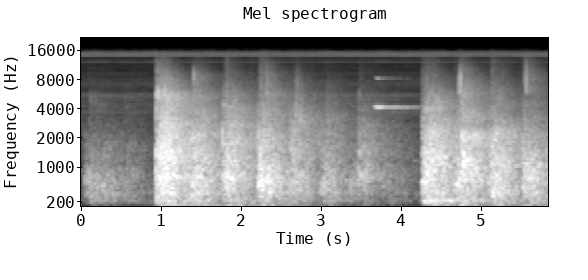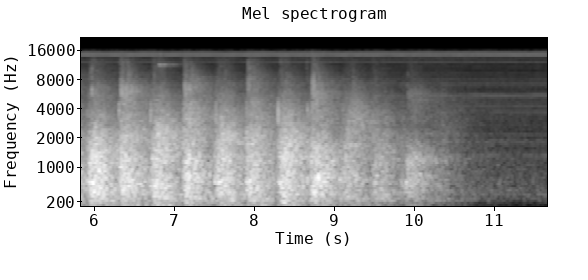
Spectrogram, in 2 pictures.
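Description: Dancers' shoes tap and stamp on a wooden floor in a large echoing hall.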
